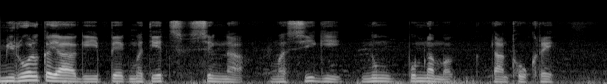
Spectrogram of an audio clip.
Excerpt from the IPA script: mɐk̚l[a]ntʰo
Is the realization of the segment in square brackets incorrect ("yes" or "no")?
no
